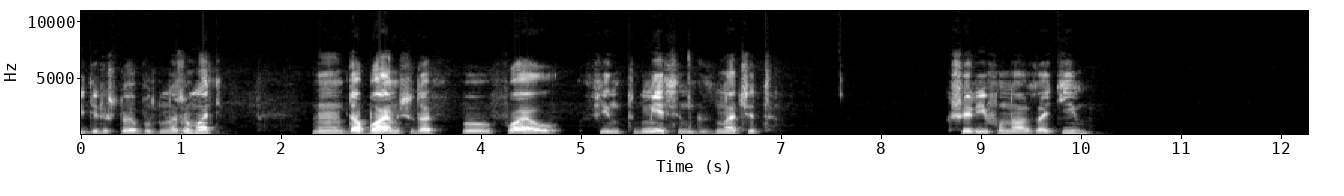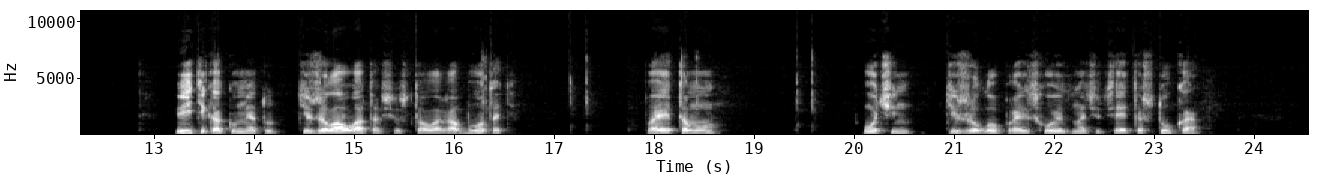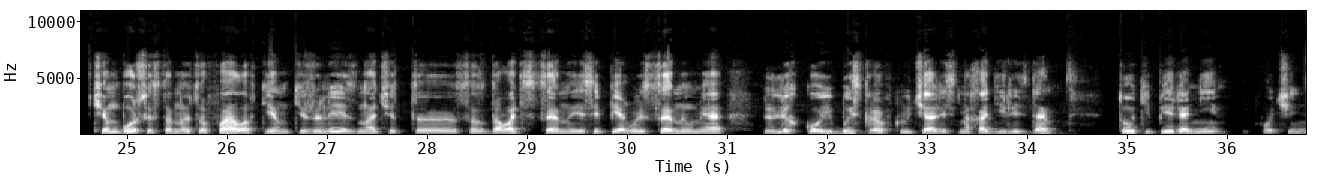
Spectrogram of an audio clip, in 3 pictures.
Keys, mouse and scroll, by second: 3.1 click.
